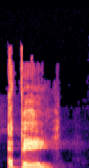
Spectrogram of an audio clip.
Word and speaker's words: Abel: Now, his name is pronounced Abul. So, Cain and Abul.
